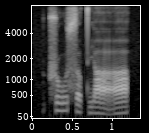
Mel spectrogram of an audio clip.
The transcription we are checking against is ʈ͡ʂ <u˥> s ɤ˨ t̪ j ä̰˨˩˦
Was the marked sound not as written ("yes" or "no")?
no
